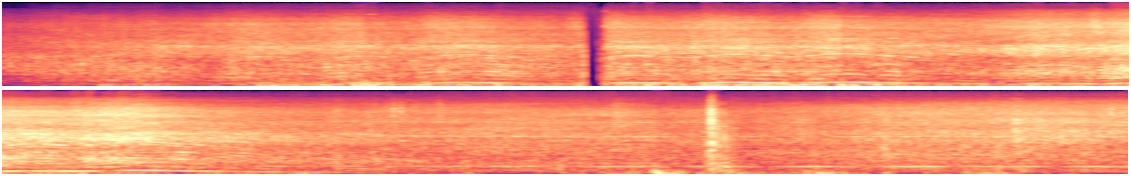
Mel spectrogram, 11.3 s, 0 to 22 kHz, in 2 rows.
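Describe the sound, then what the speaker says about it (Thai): A 2007 Toyota Vios sedan engine runs steadily, its pitch rising and falling through several revs, loud and close with no talk over it. "ฟังเสียงเครื่องกันครับ"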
